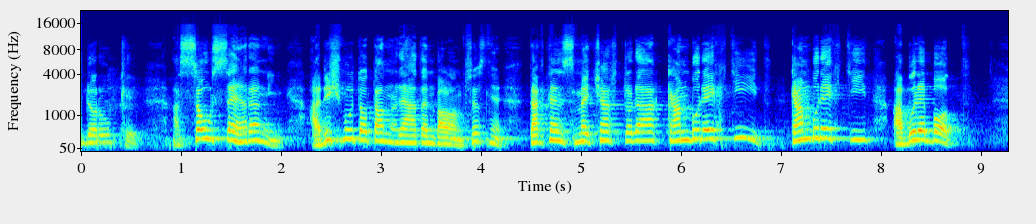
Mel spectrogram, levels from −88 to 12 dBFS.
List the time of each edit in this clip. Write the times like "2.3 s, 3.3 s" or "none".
7.0 s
